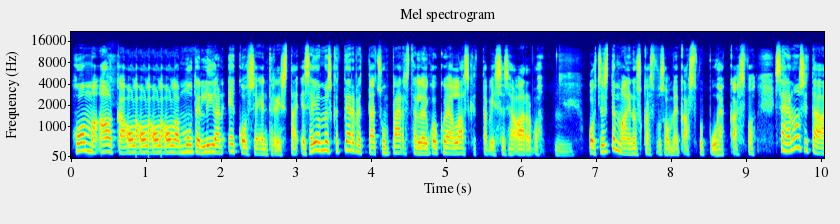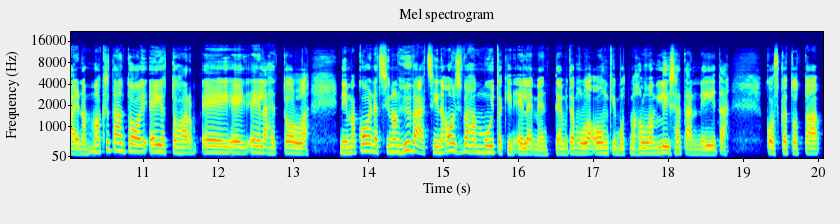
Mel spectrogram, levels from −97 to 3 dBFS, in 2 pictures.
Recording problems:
thin; somewhat; fading below 300 Hz
audio stuttering; at 0.5 s

